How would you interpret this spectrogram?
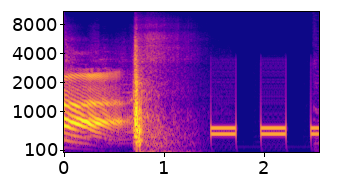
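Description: A telephone line tone pulses three times, evenly spaced steady beeps of an outgoing call to the advertising agency Try to cancel a new radio advertisement for Gilde, coming right after a brief clatter and a fading, swirling sound at the start.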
